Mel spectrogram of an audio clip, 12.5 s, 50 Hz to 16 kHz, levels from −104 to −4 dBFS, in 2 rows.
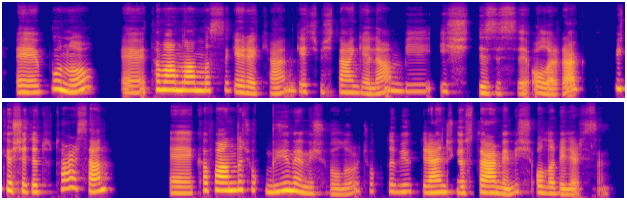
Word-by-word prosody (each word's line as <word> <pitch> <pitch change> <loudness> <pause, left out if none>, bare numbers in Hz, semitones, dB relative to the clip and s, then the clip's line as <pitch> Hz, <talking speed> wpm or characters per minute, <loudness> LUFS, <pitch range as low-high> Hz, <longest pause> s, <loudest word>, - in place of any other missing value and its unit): eee, 215 0 0
bunu, 300 - +2 0.3
eee, 105 +1 -3
tamamlanması 275 -2 +4
gereken, 190 0 -3
geçmişten 225 -3 -4
gelen 195 +8 -4
bir 235 0 -13
iş 230 -3 -11
dizisi." 185 -2 -6
olarak - - -1 0.3
bir 320 -1 -1
köşede 245 -6 +1
tutarsan, 305 +3 +1 0.6
eee, 195 0 -1
kafanda 275 +2 +6
çok 285 -2 -12
büyümemiş 220 -6 +1
olur. 165 +7 -7
Çok 245 -1 -21
da 235 -1 -6
büyük 230 0 -8
direnç 215 +1 +3
göstermemiş 205 0 +3
olabilirsin. 185 -6 -4
225 Hz, 120 wpm, -23 LUFS, 195-265 Hz, 0.6 s, kafanda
